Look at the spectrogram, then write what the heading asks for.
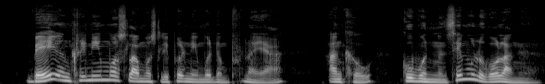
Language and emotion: Bodo, happy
